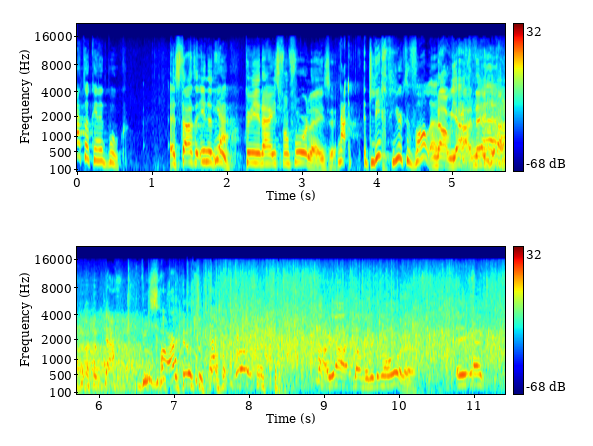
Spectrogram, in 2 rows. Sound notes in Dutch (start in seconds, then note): 5.2 gelach; 10.2 applaus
